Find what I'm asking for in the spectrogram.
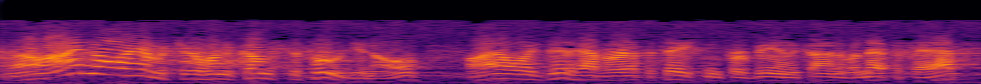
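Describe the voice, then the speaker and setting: A blustering show-off husband on 1950s radio. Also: male voice, fairly high pitch, big pitch swings, fast talker. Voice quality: blustery, malaprop-prone. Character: boastful bumbling middle-aged husband, eager show-off. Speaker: radio sitcom lead. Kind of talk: 1950s radio sitcom acting. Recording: tinny hissy 1950s radio broadcast.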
